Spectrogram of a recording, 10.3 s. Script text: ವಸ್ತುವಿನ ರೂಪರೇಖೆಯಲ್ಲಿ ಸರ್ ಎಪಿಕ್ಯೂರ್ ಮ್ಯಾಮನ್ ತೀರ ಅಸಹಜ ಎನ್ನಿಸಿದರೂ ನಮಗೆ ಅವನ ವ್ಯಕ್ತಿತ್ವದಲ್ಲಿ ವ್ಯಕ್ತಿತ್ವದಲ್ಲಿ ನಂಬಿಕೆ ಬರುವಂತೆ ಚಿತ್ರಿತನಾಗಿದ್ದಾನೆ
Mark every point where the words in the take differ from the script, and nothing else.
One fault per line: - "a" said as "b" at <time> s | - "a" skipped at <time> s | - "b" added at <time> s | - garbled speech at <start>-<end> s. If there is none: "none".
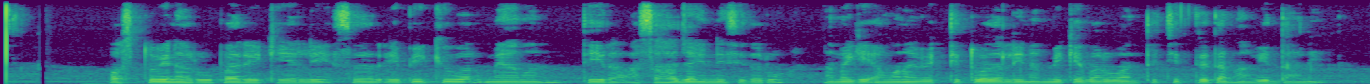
- "ವ್ಯಕ್ತಿತ್ವದಲ್ಲಿ" skipped at 7.7 s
